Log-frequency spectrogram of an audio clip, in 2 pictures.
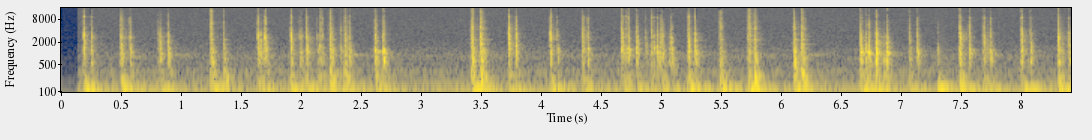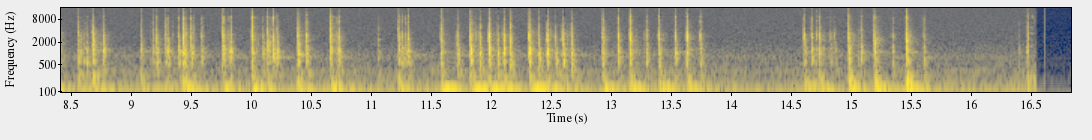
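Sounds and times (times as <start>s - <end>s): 
computer keyboard: 0.2s - 2.8s, 3.4s - 13.8s, 14.6s - 15.7s.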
